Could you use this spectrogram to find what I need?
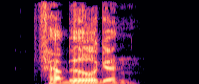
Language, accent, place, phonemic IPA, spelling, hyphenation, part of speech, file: German, Germany, Berlin, /fɛɐ̯ˈbʏʁɡn̩/, verbürgen, ver‧bür‧gen, verb, De-verbürgen.ogg
- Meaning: to guarantee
